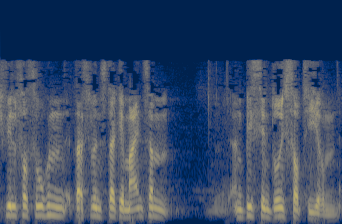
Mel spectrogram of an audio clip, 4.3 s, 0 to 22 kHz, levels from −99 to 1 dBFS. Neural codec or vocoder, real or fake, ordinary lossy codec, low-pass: none; real; MP3, 32 kbps; 7.2 kHz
